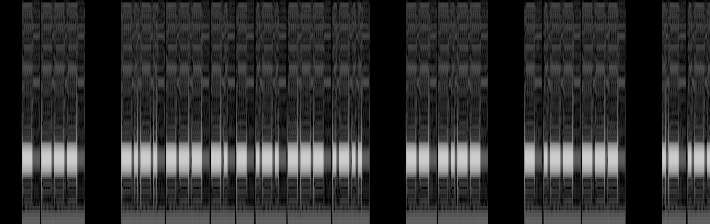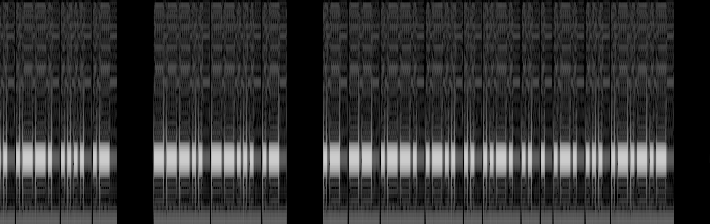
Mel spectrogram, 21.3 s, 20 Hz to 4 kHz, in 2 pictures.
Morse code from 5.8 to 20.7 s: MY TWO ALPHA 87A AMPLIFIERS.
